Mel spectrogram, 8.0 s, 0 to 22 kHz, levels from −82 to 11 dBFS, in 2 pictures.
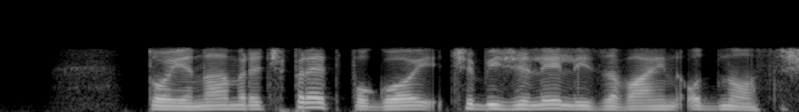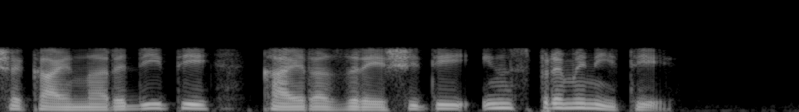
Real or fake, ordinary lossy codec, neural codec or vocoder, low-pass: real; Opus, 32 kbps; none; 3.6 kHz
